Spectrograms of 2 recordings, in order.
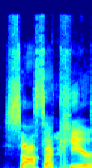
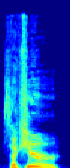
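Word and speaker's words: Sakhir: It's literally s a h s a k o. Suck here. Suck here. Suck here. Suck here.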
